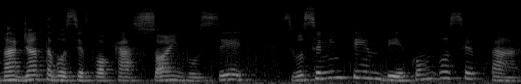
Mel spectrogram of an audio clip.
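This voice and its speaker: A somewhat breathy woman speaks very slowly with lively intonation, and the room echo is audible. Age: 60s. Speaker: vibrational therapist. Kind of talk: interview chat.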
